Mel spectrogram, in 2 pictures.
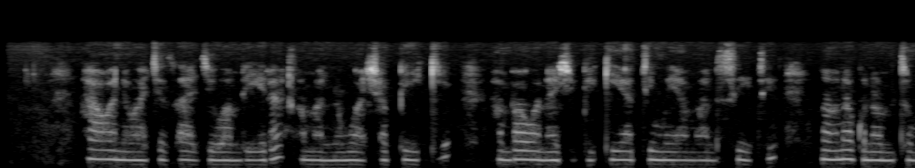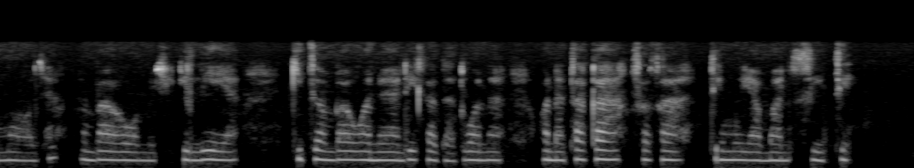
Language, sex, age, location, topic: Swahili, female, 18-24, Nakuru, government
